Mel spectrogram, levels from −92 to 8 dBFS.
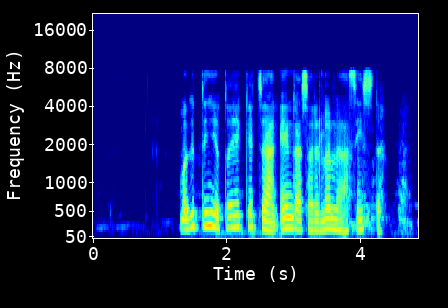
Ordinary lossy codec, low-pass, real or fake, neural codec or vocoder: none; none; fake; codec, 16 kHz, 4 kbps, X-Codec, HuBERT features, trained on general audio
